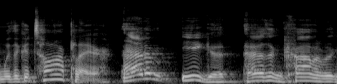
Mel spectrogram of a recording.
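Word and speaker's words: Eget: It's a joke, an Adam Egret joke. How do you say the name? Adam Egret. Egret. Spelt differently. Like the bird. That's Egret.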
